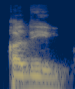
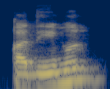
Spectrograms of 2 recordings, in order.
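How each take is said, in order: First: The word ends on the 'm' sound. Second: The word ends with an 'un' ending.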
